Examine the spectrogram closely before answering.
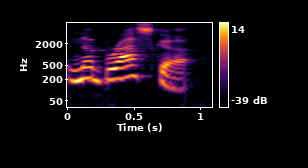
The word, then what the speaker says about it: Nebraska: Near there is Nebraska. Three syllables, stress is also on that second syllable. Nebraska. Nebraska.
